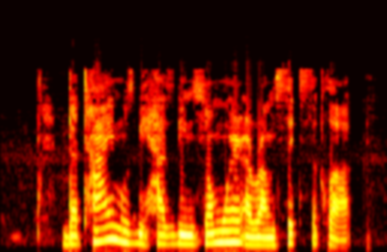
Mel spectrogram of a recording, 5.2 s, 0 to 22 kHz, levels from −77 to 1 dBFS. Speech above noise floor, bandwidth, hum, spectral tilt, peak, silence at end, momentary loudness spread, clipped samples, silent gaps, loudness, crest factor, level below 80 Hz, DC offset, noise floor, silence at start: 25 dB; 7.8 kHz; none; -5.5 dB/octave; 0 dBFS; 0.55 s; 14 LU; under 0.1%; none; -13 LUFS; 14 dB; -50 dBFS; under 0.1%; -38 dBFS; 0.5 s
